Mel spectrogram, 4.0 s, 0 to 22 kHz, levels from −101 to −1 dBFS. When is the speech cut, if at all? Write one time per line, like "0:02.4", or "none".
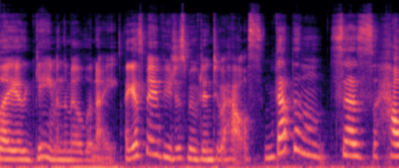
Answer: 0:01.1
